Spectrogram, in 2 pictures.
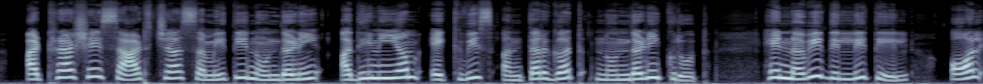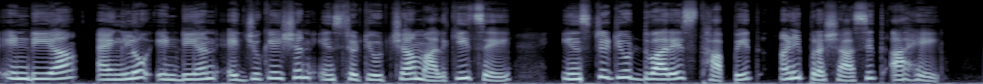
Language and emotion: Marathi, neutral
